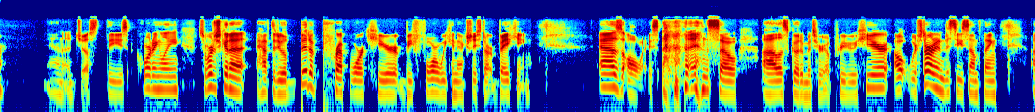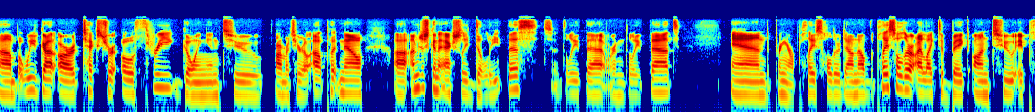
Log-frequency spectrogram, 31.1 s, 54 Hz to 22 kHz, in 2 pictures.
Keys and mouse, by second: 1.7 click, 3.7 click, 6.4 shift+middle click, 7.3 shift+middle click, 8.1 shift+middle click, 8.6 middle click, 9.0 shift+middle click, 9.5 middle click, 12.0 click, 13.2 shift+middle click, 13.7 middle click, 14.6 shift+middle click, 16.5 middle click, 17.6 middle click, 23.6 x, 24.4 click, 24.6 x, 25.0 middle click, 26.2 middle click, 26.7 click, 27.7 middle click, 28.8 click.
